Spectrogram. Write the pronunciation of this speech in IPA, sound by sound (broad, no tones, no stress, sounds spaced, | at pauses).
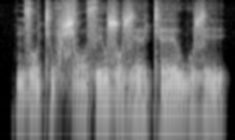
n z ɔ cʰ ə xʷ ɕ ɔː s e ʊ̯ ɮ ɔ ɮ ɛː cʰ ɛː w o ɮ e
